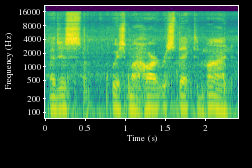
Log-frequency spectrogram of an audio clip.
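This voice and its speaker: An actor playing a weary, loyal survivor in a video game, plainspoken and folksy, with an American accent. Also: male voice, on the low side, fairly even intonation, unhurried, noisy background, lightly acted. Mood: rueful, reflective. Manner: folksy, colloquial, reflective. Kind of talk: naturalistic video game drama acting.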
